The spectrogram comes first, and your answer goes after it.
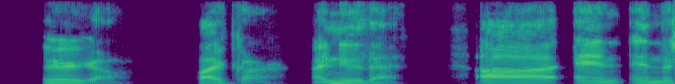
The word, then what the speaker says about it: Paykhar: Sangar Paykhar. There you go. Paykhar.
